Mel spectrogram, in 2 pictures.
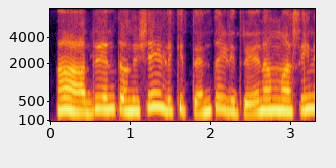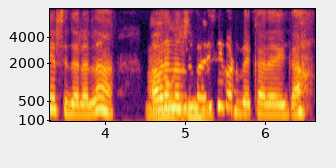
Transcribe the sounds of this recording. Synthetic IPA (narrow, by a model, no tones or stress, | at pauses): ɦaːɐd̪uent̪ɐond̪uʋiʂɐjɐeːɭlikːit̪ːuɐnt̪ɐɦeːɭid̪ɾe̞nɐmːɐsiːnijɐɾsid̪aːɾɐlːɐ | ɐʋɐɾɐnːɐnd̪ubɐɾisikoɽbeːkaːɾeiːɡɐ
